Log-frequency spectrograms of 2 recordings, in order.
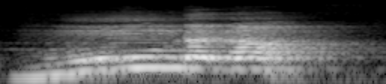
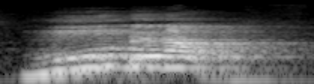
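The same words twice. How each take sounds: First: मूंडना drawn out very slowly; slow spelling demo. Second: Said in the usual way. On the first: Shown as a demonstration. Teacher dictating मूंडना to students, very slowly. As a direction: say मूंडना slowly, letting the nasal sound through. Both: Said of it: "मूंडना शब्द का प्रयोग इस प्रकार से आप करें".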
